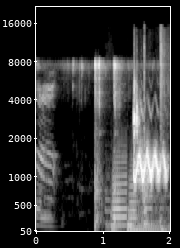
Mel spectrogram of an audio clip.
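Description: Comic brass-style background music: a downward-sliding tone fades out in the first half second, a brief gap follows, and the music comes back just under a second in with a warbling high tone.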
